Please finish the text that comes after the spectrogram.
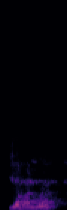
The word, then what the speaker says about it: genre: is the question of genre and yes it's a weird french pronunciation genre which is sometimes irritating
